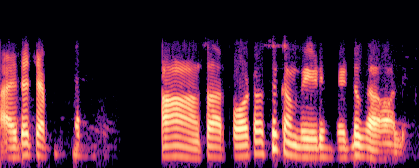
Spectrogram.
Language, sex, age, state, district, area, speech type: Telugu, male, 18-30, Telangana, Khammam, urban, conversation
